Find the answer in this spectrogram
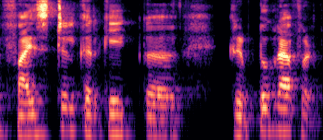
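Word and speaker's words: Feistel: ना यूज करें और इसे फियस्टल फाइसल मतलब उसका उच्चारण है। फाइस्टल करके एक क्रिप्टोग्राफर थे।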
